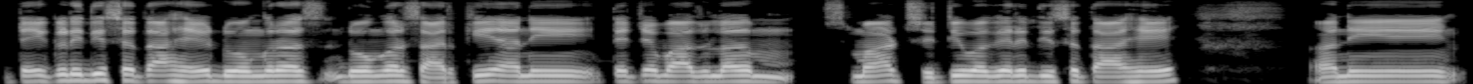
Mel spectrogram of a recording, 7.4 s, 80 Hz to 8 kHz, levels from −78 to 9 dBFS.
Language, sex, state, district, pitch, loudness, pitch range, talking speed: Marathi, male, Maharashtra, Aurangabad, 150 Hz, -14 LUFS, 145-155 Hz, 130 wpm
